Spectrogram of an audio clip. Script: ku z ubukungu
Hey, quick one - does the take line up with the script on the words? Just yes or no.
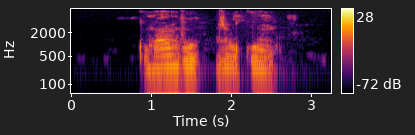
no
